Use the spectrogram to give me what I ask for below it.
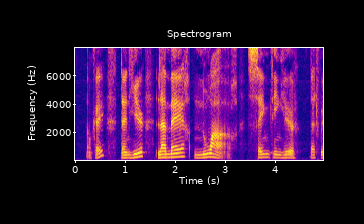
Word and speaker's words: Noire: Okay, then here, la mer Noire. Same thing here that we had previously. Final not pronounced, okay, and then OE, remember, wa, noir, noir.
